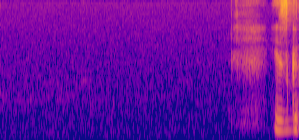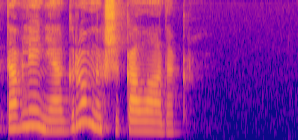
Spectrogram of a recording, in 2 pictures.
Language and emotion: Russian, positive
